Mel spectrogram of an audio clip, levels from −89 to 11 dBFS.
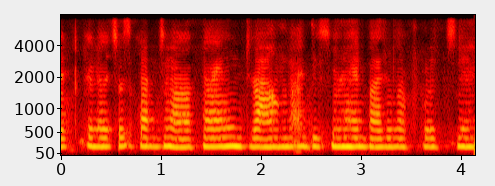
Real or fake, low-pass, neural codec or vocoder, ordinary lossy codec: fake; 7.2 kHz; codec, 16 kHz, 1 kbps, FreqCodec, smaller model; none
